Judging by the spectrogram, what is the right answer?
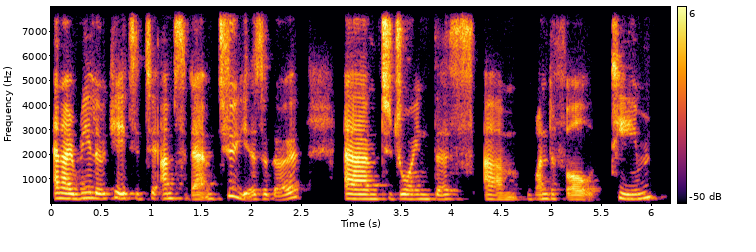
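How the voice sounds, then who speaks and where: A woman's voice: on the low side, little pitch movement, measured pace, gravelly, a little mellow. A South African woman hosting a panel webinar as a recruiting coordinator, friendly, with frequent ums and uhs. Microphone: video call. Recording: slightly dull video call audio.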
